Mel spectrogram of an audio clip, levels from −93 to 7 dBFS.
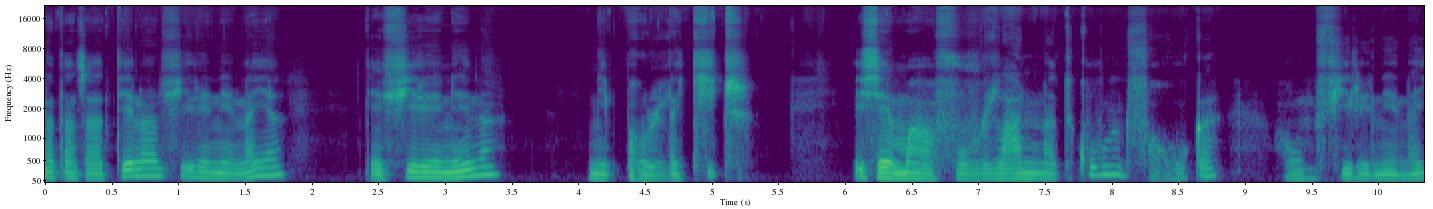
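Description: No technical faults can be heard anywhere in this speech recording.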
